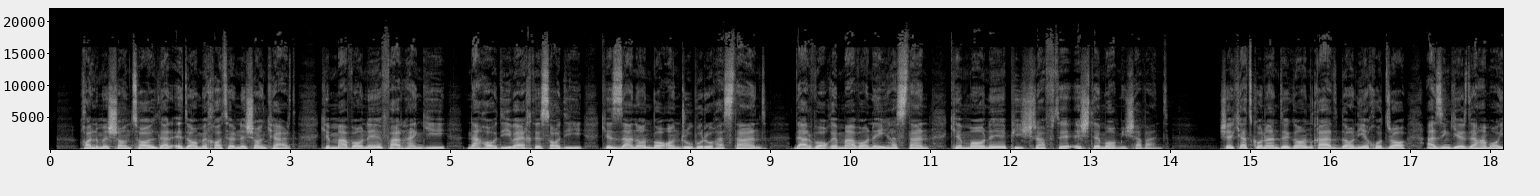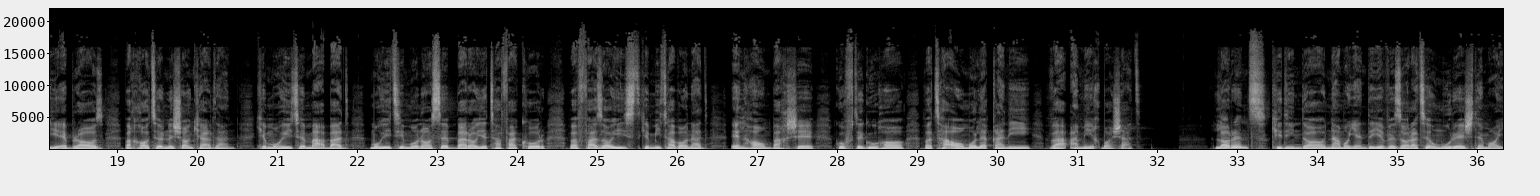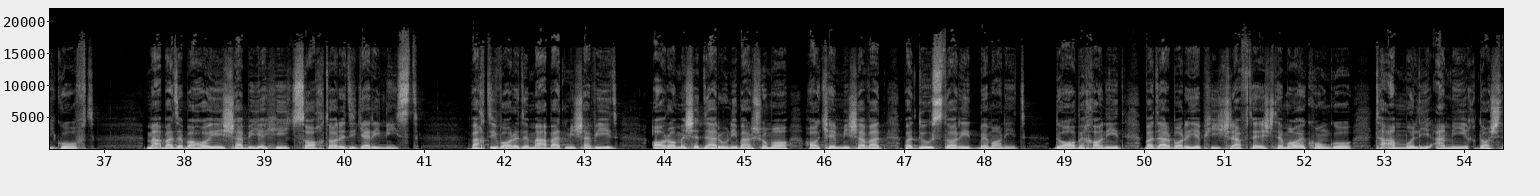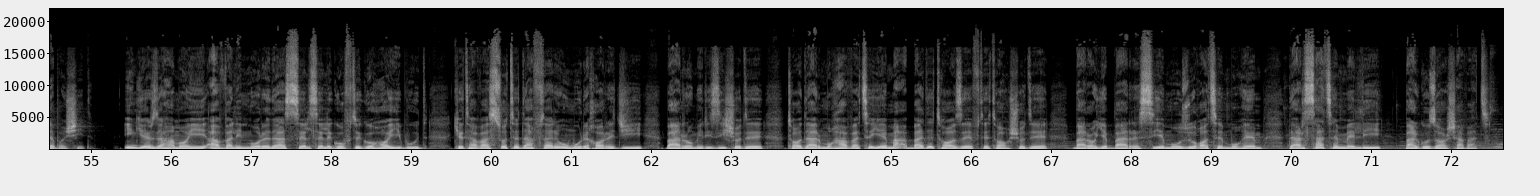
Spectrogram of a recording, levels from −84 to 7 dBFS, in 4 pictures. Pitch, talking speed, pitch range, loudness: 150 Hz, 115 wpm, 135-160 Hz, -17 LUFS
